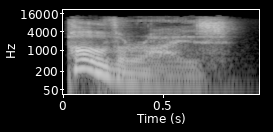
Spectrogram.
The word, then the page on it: pulverize: British English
